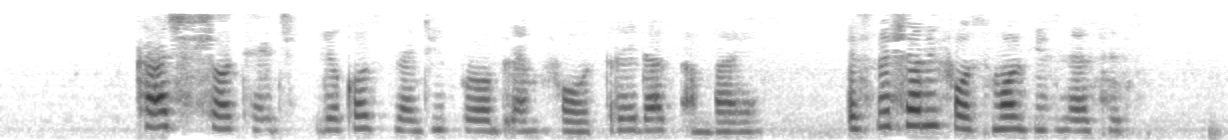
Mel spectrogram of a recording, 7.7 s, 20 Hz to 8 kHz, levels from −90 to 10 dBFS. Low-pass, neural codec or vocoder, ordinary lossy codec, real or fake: 7.2 kHz; vocoder, 22.05 kHz, 80 mel bands, HiFi-GAN; MP3, 24 kbps; fake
